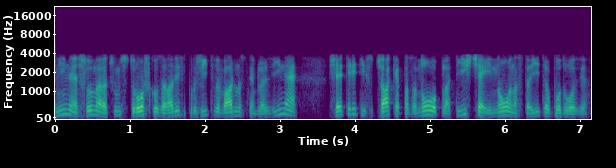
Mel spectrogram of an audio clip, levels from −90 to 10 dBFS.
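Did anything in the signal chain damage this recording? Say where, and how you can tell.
Yes. Throughout, the speech sounds slightly rough, synthetic and boxed in, with nothing below about 250 Hz or above 3.6 kHz. That is the G.729 codec at 8 kbit/s, rebuilding speech from a vocal-tract filter, pitch predictor and sparse pulses, which discards fine detail.

From 1.68 to 1.73 s the sound smears into a brief, stretched, fading sound, and the speech stays weakened as it resumes. This is VoIP packet loss concealed by the speech codec: about 30 ms went missing, consistent with a single lost packet, and the decoder extrapolated from its last frame.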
